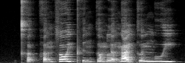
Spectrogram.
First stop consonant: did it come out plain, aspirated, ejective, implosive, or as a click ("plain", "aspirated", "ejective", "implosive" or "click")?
aspirated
